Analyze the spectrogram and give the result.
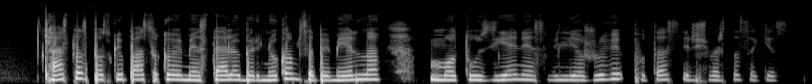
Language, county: Lithuanian, Vilnius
